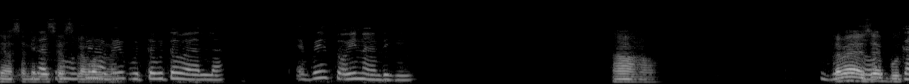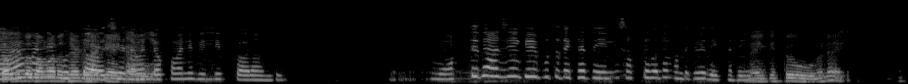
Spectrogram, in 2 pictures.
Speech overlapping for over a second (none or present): present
